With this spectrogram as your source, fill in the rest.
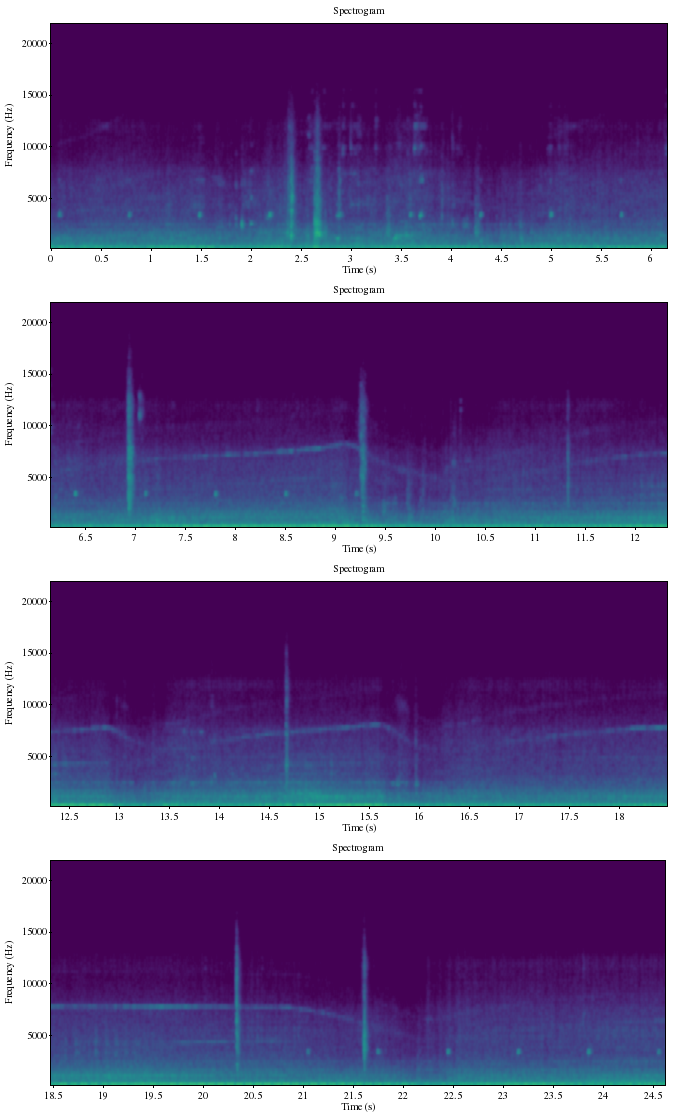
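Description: Road vehicle engine droning steadily under constant loud road and wind noise from inside the cab, with occasional faint whines and clicks.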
